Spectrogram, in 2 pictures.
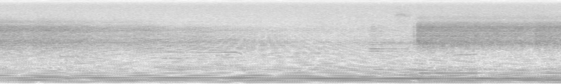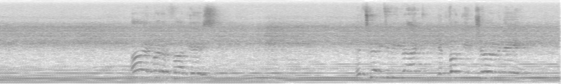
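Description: Live heavy metal band's electric guitars and bass holding a sustained, droning chord. From about nine seconds in, voices rise and fall over it.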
